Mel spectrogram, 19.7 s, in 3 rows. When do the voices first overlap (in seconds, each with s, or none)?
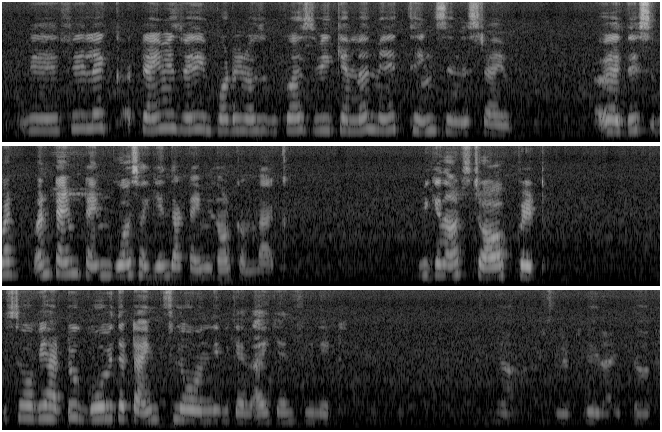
none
